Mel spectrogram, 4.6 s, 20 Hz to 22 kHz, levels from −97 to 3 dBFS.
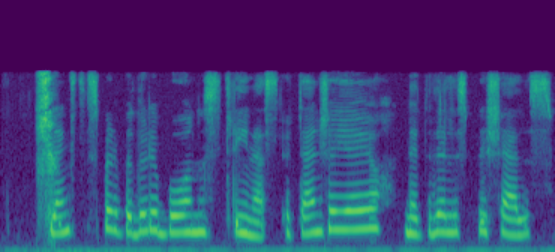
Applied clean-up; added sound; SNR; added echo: none; Sneeze; 8 dB; none.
